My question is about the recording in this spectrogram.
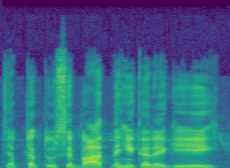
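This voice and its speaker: A woman's voice: lowish voice, fairly even intonation, measured pace, darkish tone, clear, resonant tone, no room sound, lightly acted. Woman voicing a blunt, outspoken old neighbor. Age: older. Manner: outspoken, advice-giving. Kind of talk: cartoon story voice acting.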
